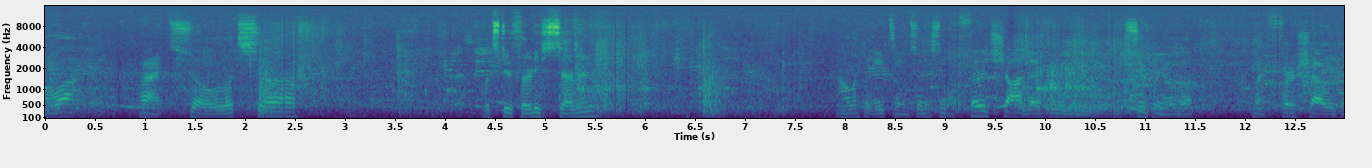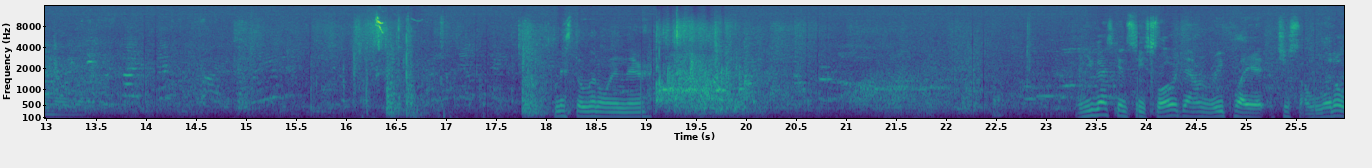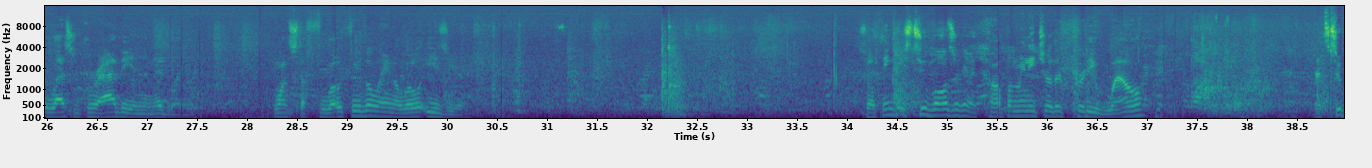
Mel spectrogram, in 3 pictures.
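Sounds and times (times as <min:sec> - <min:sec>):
bowling alley room noise: 0:00.0 - 0:38.9
faint voices: 0:00.0 - 0:38.9.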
